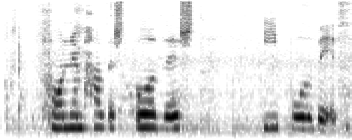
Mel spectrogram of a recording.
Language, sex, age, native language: Icelandic, female, 10, Icelandic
